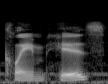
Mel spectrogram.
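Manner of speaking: normal talking voice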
